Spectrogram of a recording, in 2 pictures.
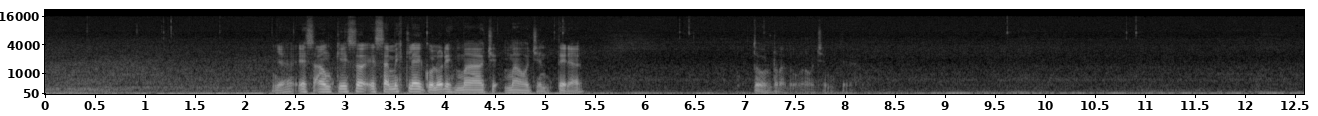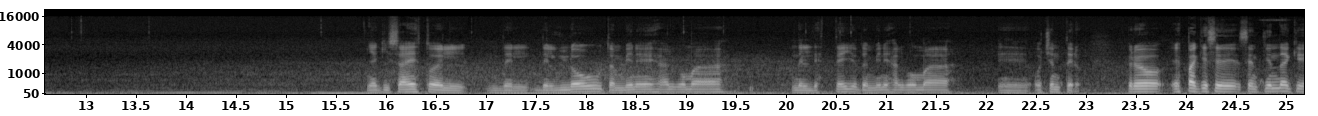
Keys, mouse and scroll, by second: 0.4-1.1 middle drag, 1.3 click, 1.8-2.8 middle drag, 6.4 click, 17.0-19.0 drag, 19.4-20.5 middle drag, 20.6 click, 21.3-23.9 middle drag.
